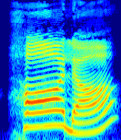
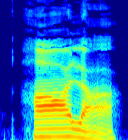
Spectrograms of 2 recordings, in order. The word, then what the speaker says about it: hala: Hala, the first one is long, and the second one is fronted. – Hala.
